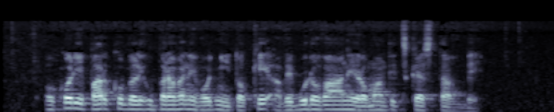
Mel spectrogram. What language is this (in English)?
Czech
